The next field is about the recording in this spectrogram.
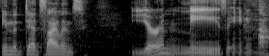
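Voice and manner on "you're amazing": creaky vocal fry, much lower and quieter. Retelling what somebody said in dead silence before the cast, in vocal fry. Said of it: "it was right on the vocal fry".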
